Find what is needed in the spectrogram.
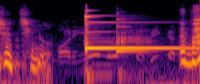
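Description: Electronic ding-dong doorbell chime: a sudden high note about a second in, followed by a lower second note, ringing on and slowly fading.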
